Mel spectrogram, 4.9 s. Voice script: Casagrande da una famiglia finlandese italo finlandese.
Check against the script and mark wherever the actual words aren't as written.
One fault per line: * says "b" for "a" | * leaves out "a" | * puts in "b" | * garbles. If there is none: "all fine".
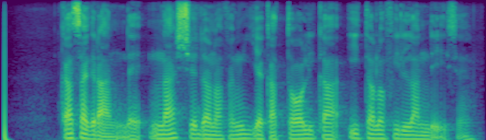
* puts in "nasce"
* says "cattolica" for "finlandese"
